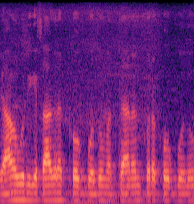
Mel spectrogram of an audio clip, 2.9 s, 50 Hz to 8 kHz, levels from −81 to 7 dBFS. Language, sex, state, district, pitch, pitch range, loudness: Kannada, male, Karnataka, Shimoga, 105 Hz, 105-110 Hz, -17 LUFS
